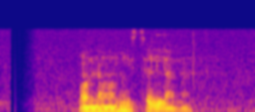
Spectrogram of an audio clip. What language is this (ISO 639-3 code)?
sin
